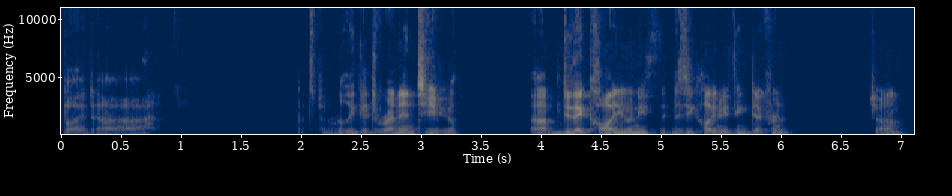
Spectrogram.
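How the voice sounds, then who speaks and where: A man's voice: low voice, a little fast, vocal fry, pauses often, breathy edge. A man narrating a tabletop roleplaying game as game master, explaining and improvising in a hesitant, thinking-aloud manner.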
